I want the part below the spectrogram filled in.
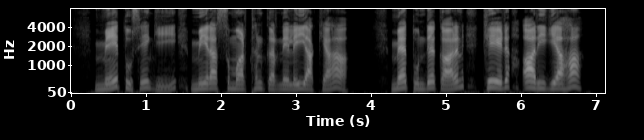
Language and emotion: Dogri, angry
